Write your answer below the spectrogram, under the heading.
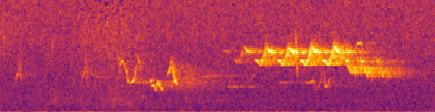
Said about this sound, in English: Where's the red? Red-eyed vireo going on and on.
